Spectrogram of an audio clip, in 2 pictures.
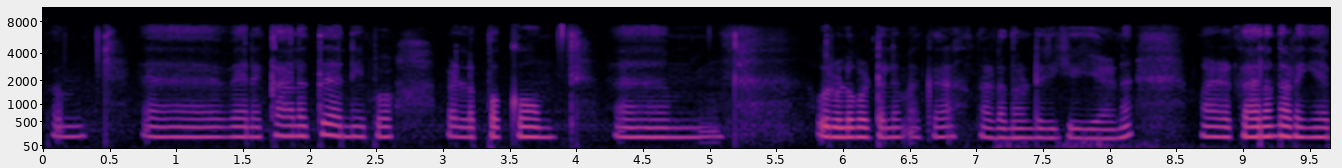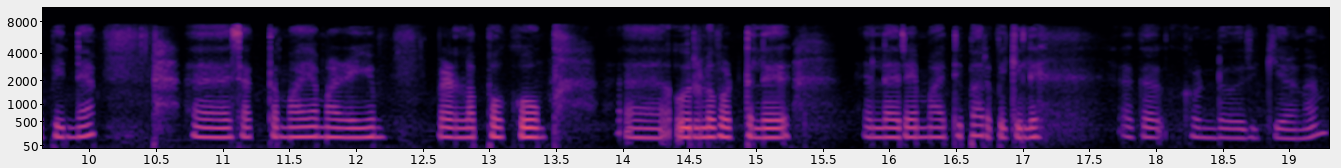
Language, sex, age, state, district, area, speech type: Malayalam, female, 30-45, Kerala, Wayanad, rural, spontaneous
